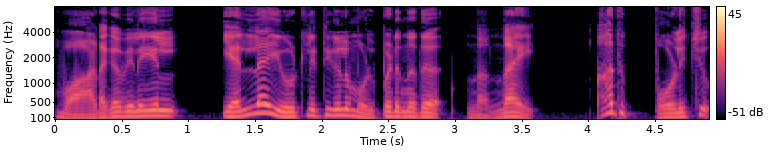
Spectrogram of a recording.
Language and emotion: Malayalam, surprised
